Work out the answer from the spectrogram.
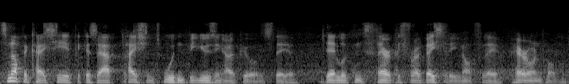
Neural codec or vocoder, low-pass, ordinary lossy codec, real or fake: codec, 16 kHz, 0.8 kbps, ZipCodec; 7.2 kHz; AAC, 32 kbps; fake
